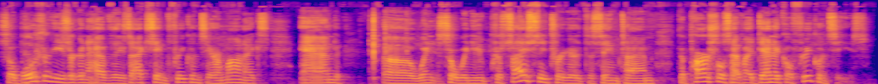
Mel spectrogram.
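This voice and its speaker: A man's voice: medium pitch, fairly quick, gravelly, darkish tone, breathy edge. A man lecturing as a professor on a technical subject, explaining step by step in a hesitant, thinking-aloud way with self-corrections.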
